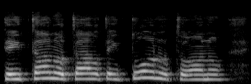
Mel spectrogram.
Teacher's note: é sempre uma oclusivo, uma vogal e uma nasal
